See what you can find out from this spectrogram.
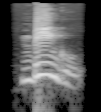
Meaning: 1. plural of uwingu 2. heavens
- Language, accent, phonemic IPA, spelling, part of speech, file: Swahili, Kenya, /ˈᵐbi.ᵑɡu/, mbingu, noun, Sw-ke-mbingu.flac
